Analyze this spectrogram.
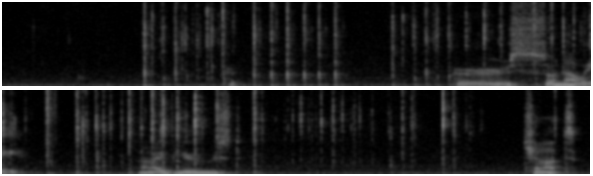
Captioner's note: typing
